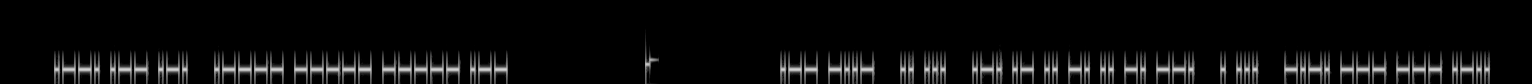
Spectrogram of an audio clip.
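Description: Rapid Morse code of common amateur radio QSO phrases sent as a steady mid-pitched tone, dots and dashes keyed quickly in bursts at about 30 words per minute, with a brief pause and a faint click midway, no voices.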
